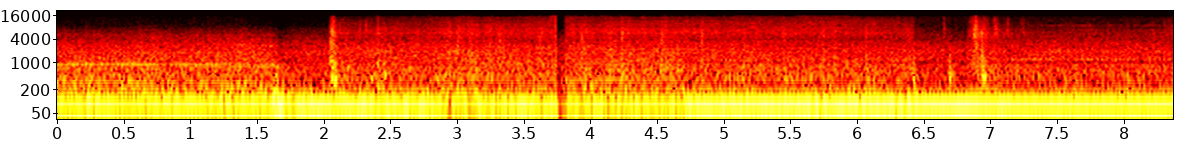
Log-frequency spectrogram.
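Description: Honda CRX del Sol's 1.6-litre four-cylinder engine idling steadily while its motorised TransTop roof mechanism lifts the boot lid, with sharp clicks about two and four seconds in.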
